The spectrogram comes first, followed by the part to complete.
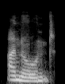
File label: "unowned", Indian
